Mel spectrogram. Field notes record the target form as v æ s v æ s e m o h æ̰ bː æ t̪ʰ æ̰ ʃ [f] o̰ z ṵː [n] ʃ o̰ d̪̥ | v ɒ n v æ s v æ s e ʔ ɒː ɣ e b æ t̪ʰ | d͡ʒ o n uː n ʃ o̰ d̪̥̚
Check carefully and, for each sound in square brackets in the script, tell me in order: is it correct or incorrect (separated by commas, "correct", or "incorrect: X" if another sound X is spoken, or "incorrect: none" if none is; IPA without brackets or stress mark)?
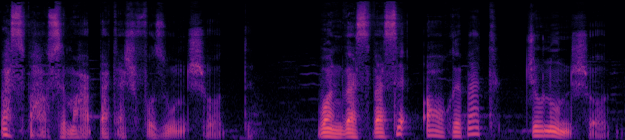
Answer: correct, correct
